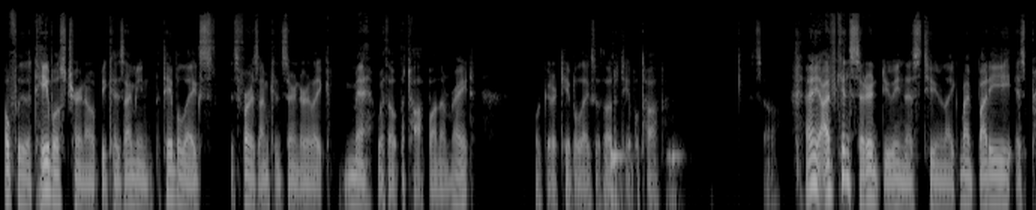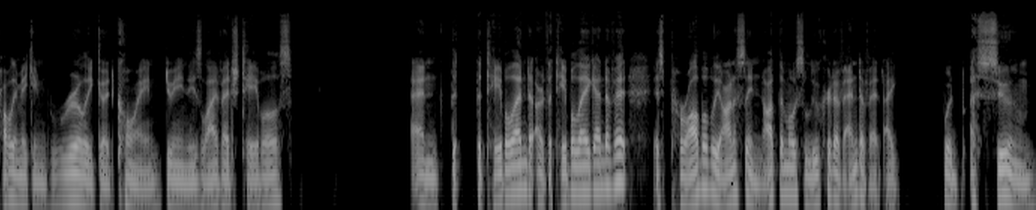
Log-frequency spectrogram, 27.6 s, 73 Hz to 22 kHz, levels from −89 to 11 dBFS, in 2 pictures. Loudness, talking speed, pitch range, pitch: -34 LUFS, 180 wpm, 85-115 Hz, 90 Hz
